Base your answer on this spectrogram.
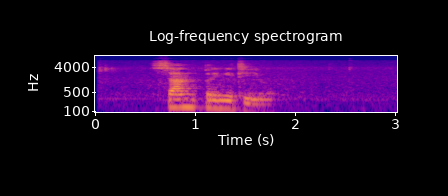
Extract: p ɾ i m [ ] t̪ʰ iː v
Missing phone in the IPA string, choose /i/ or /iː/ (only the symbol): i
